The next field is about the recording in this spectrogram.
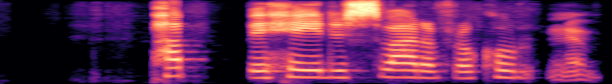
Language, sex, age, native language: Icelandic, female, 9, Icelandic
